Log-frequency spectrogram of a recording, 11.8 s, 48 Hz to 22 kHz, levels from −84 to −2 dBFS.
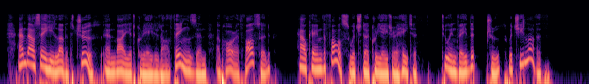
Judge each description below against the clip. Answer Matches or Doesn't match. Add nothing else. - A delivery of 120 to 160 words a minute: Matches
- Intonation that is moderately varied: Doesn't match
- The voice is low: Matches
